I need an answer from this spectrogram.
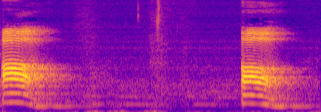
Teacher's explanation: विवृत स्वर जिसमें मुंह पूरा खुलता है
